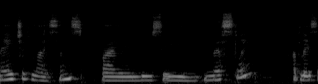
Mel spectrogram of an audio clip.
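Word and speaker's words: Knisley: It was An Age of License by Lucy Nestle. At least I assume the K is silent.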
